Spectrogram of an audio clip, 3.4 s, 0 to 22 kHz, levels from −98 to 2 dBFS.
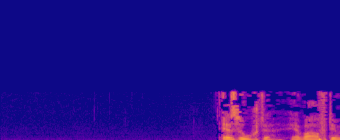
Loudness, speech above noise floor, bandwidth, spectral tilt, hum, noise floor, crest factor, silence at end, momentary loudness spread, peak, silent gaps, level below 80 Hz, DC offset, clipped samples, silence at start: -30 LUFS; 52 dB; 8 kHz; -5 dB/octave; none; -82 dBFS; 22 dB; 0 s; 9 LU; -14 dBFS; none; -60 dBFS; under 0.1%; under 0.1%; 2.2 s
